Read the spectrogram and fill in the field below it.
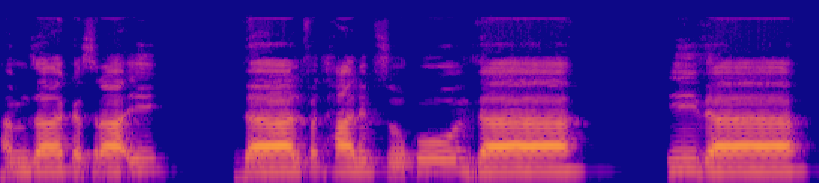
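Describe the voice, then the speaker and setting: A man with a high voice leads a Quran reading lesson, spelling letter by letter before blending syllables into words. He moves at an unhurried, careful pace. The recording is dull and lo-fi. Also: flat delivery. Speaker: Quran teacher.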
